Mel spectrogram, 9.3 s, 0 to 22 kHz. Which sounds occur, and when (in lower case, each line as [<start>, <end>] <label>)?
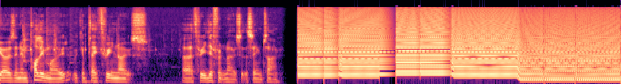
[0.00, 1.29] music
[0.00, 2.23] man speaking
[0.00, 9.32] background noise
[2.70, 4.21] man speaking
[4.45, 9.32] music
